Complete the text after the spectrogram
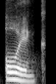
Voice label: "oink", Indian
